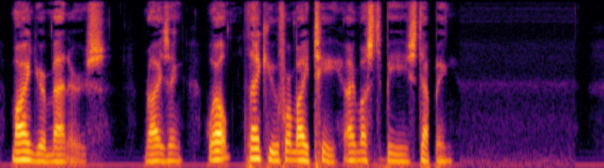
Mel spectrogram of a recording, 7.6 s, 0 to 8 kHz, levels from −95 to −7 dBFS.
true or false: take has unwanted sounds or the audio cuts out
false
